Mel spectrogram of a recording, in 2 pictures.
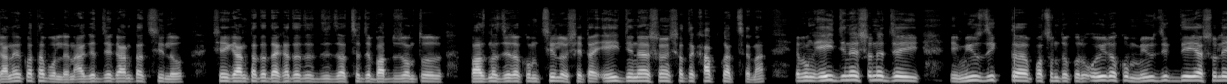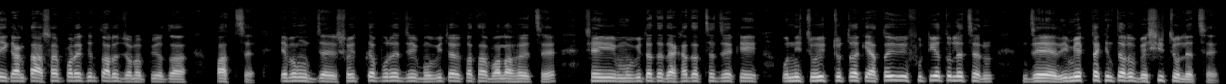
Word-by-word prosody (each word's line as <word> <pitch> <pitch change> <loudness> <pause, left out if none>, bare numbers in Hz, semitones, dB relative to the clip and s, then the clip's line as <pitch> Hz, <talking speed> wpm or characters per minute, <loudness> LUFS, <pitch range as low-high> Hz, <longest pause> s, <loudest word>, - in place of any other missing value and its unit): গানের 145 +6 +1
কথা 165 0 +1
বললেন 120 -2 -2
আগের 135 +2 -2
যে - - +2
গানটা 145 +2 0
ছিলো 130 -5 -2 0.4
সেই 165 -1 +2
গানটাতে 155 +1 +3
দেখা 145 0 +3
যা 155 - +2 0.4
যাচ্ছে 140 +2 -1
যে, - - +2
বাদ্যযন্ত্র 135 +1 0 0.5
বাজনা 140 +3 +4
যেরকম 150 0 +1
ছিল 170 -2 +1 0.2
সেটা 145 0 0 0.2
এই 170 - +4
জেনারেশনের 165 -2 +2
সাথে 160 0 -2
খাপ 160 -1 +3
খাচ্ছে 145 -3 -3
না। 125 - -4 0.4
এবং 175 +2 +2
এই 195 - +9
জেনারেশনের 200 0 +3
যেই 185 -2 +6 0.6
মিউজিকটা 195 +1 +1 0.2
পছন্দ 165 0 -3
করে 155 -2 -1
ঐরকম 185 -1 +4
মিউজিক 180 +2 -1
দিয়েই 185 -1 +6
আসলে 185 0 -3
এই 165 - -2
গানটা 160 +1 +2
আসার 170 +4 -2
পরে 175 0 +1
কিন্তু 175 -2 -6
আরও 165 - -2
জনপ্রিয়তা 135 -2 -3 0.4
পাচ্ছে। - - -2 0.4
এবং 170 +1 0 0.2
জা 150 - +1 0.2
শহীদ 155 -2 -3
কাপুরের 175 0 0
যে 160 - -2
মুভিটার 155 +3 -1
কথা 160 0 -1
বলা 135 0 +2
হয়েছে 130 -2 -3 0.4
সেই 165 -1 +2 0.2
মুভিটাতে 160 +3 -1
দেখা 145 +3 0
যাচ্ছে 165 +1 -2
যে, 160 - 0
কি 155 - -2 0.4
উনি 165 +2 +2
চরিত্রটাকে 180 0 +1
এতই 195 0 +4 0.2
ফুটিয়ে 195 +2 +2
তুলেছেন 185 -5 +1 0.5
যে 155 - +5 0.2
রিমেকটা 185 +4 +4
কিন্তু 190 -1 -1
আরো 175 - +1
বেশি 195 +6 -2
চলেছে 120 -10 -2
160 Hz, 170 wpm, -21 LUFS, 145-180 Hz, 0.6 s, এই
